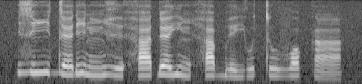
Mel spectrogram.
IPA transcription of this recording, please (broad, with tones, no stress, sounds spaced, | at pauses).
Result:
z iː˦ d ɛ˨˦ ɾ i˨ ɾ ĩ˨˦ ɣ ɪ˨ h a˦ ɗ ɛ˦ j ĩ˨ h a˦ b e˨ j u˦ t u˨ v ɔ˦ k ã˨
